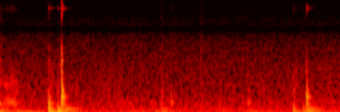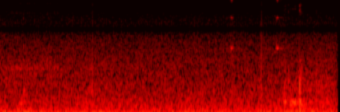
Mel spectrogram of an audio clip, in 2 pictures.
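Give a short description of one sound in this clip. Water laps softly against a kayak hull.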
